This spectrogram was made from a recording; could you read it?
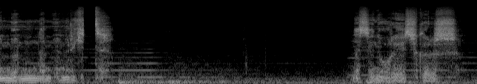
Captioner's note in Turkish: Takırtı Sesleri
